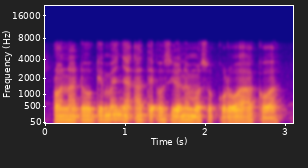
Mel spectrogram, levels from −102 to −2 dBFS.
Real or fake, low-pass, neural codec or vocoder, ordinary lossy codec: real; 7.2 kHz; none; none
